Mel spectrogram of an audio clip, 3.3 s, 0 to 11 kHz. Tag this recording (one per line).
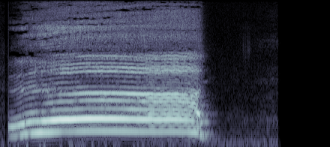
666moviescreams
Beard
Cridant
Crit
Fantasma
Ghost
Gritando
Grito
Hombre
Home
Male
Monster
Monstre
Monstruo
Oso
s
Scream
Screaming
